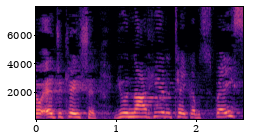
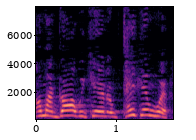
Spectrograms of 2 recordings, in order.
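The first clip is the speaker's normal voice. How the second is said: higher and louder, a retold disbelieving gasp; mock shocked outburst; 6 semitones higher, 4 dB louder than usual. Police learning every jail is full, mock shocked outburst. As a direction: play up the shock, half-joking. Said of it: "It's like".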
